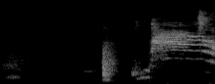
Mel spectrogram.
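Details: Orange pet cat that keeps talking back to his owner indoors; a few soft sounds and a short murmur lead into a loud, drawn-out, harmonically rich meow that holds steady, then lifts at the end.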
